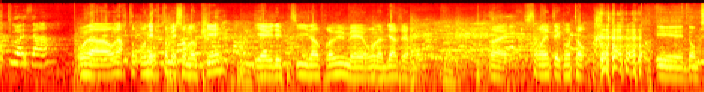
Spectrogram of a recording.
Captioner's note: rires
